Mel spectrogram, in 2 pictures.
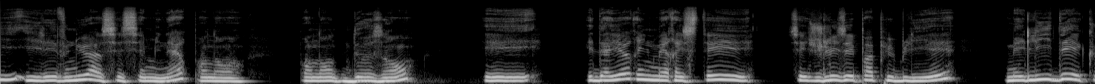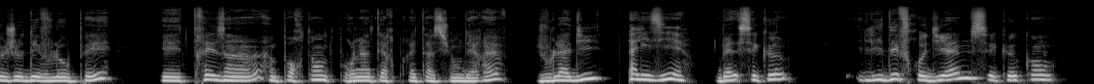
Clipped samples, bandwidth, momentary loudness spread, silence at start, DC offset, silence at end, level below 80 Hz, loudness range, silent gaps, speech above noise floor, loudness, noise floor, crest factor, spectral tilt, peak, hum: under 0.1%; 15.5 kHz; 8 LU; 0 s; under 0.1%; 0.4 s; -58 dBFS; 2 LU; none; 46 dB; -19 LUFS; -64 dBFS; 16 dB; -7 dB/octave; -2 dBFS; none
